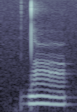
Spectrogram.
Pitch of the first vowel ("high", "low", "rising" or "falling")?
low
